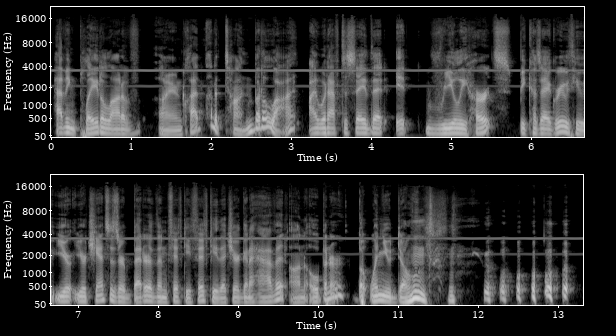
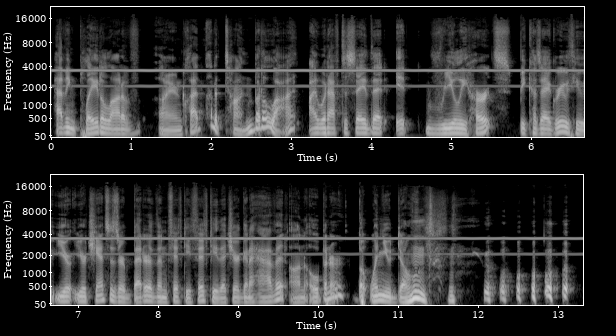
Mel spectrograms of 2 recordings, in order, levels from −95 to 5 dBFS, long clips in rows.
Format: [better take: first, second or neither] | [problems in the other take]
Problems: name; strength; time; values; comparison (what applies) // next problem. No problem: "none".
first | high-pitched whine; loud; throughout; 3.5 kHz, 9 dB below the speech; faint in the first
